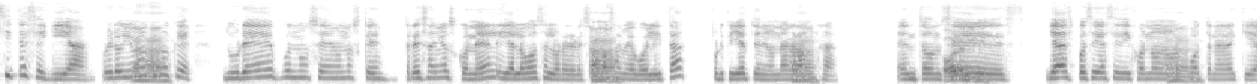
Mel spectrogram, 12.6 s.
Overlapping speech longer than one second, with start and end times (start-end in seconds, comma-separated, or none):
none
